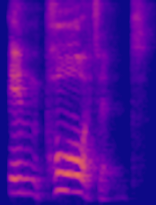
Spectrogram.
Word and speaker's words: important: But then there's a second level of stress, which is not as stressed as poor, but it's still stressed. And that's the first syllable, im.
